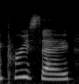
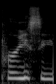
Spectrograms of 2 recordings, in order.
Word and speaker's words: Parise: to fix i used to say parise and then i'm i'm going home listening to islanders radio network and he goes hi this is zach parisi and i'm like oh i've been saying his name wrong i felt so bad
